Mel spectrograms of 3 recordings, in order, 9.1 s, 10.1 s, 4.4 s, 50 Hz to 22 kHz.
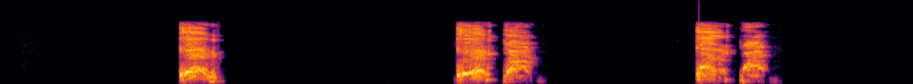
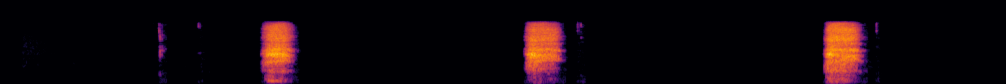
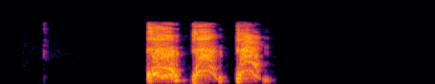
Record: {"three_cough_length": "9.1 s", "three_cough_amplitude": 32767, "three_cough_signal_mean_std_ratio": 0.32, "exhalation_length": "10.1 s", "exhalation_amplitude": 27222, "exhalation_signal_mean_std_ratio": 0.24, "cough_length": "4.4 s", "cough_amplitude": 30762, "cough_signal_mean_std_ratio": 0.36, "survey_phase": "beta (2021-08-13 to 2022-03-07)", "age": "45-64", "gender": "Female", "wearing_mask": "No", "symptom_cough_any": true, "symptom_new_continuous_cough": true, "symptom_runny_or_blocked_nose": true, "symptom_sore_throat": true, "symptom_headache": true, "symptom_change_to_sense_of_smell_or_taste": true, "symptom_loss_of_taste": true, "symptom_other": true, "symptom_onset": "5 days", "smoker_status": "Never smoked", "respiratory_condition_asthma": false, "respiratory_condition_other": false, "recruitment_source": "Test and Trace", "submission_delay": "2 days", "covid_test_result": "Positive", "covid_test_method": "RT-qPCR", "covid_ct_value": 20.8, "covid_ct_gene": "ORF1ab gene", "covid_ct_mean": 21.8, "covid_viral_load": "73000 copies/ml", "covid_viral_load_category": "Low viral load (10K-1M copies/ml)"}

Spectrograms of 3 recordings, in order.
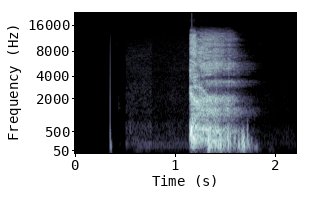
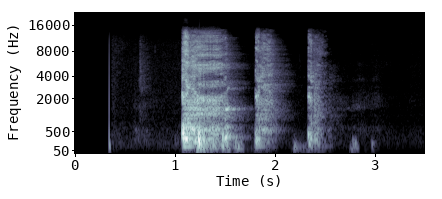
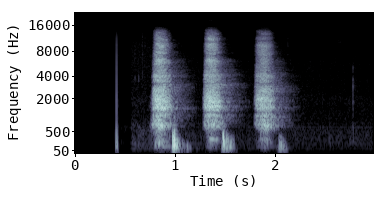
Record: {"cough_length": "2.2 s", "cough_amplitude": 30854, "cough_signal_mean_std_ratio": 0.33, "three_cough_length": "3.5 s", "three_cough_amplitude": 27116, "three_cough_signal_mean_std_ratio": 0.3, "exhalation_length": "3.0 s", "exhalation_amplitude": 12973, "exhalation_signal_mean_std_ratio": 0.37, "survey_phase": "beta (2021-08-13 to 2022-03-07)", "age": "18-44", "gender": "Female", "wearing_mask": "No", "symptom_cough_any": true, "symptom_runny_or_blocked_nose": true, "symptom_fatigue": true, "symptom_headache": true, "symptom_other": true, "symptom_onset": "3 days", "smoker_status": "Ex-smoker", "respiratory_condition_asthma": false, "respiratory_condition_other": false, "recruitment_source": "Test and Trace", "submission_delay": "2 days", "covid_test_result": "Positive", "covid_test_method": "RT-qPCR"}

